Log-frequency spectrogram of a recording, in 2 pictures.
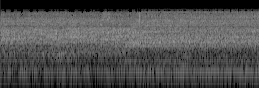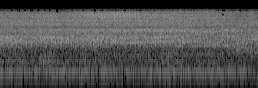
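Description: Pressure washer running a rotary flat surface cleaner over wet concrete: a steady, even drone with a constant hiss of water spraying from the spinning bar under the cleaner's hood.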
